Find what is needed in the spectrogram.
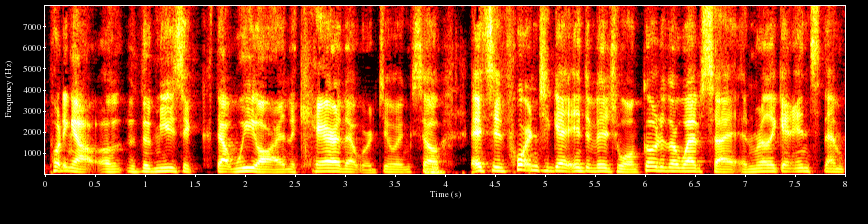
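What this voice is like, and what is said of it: Philadelphia East Coast accent. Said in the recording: “what is that accent? ... This accent is Philadelphia, kind of New York, Philly, East Coast. ... But I lived out in LA for a very long time. So I have the melting pot.”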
